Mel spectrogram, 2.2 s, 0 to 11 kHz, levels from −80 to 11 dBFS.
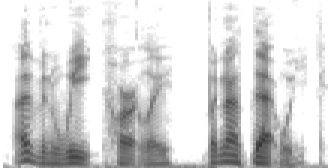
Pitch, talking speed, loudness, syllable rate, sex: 105 Hz, 220 wpm, -19 LUFS, 6.0 syllables/s, male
